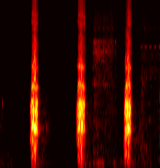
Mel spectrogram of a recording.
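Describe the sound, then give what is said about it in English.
A person imitates a chihuahua's yapping with three short, sharp yips evenly spaced about two-thirds of a second apart, loud, with silence between them. “And then there's little chihuahuas.”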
